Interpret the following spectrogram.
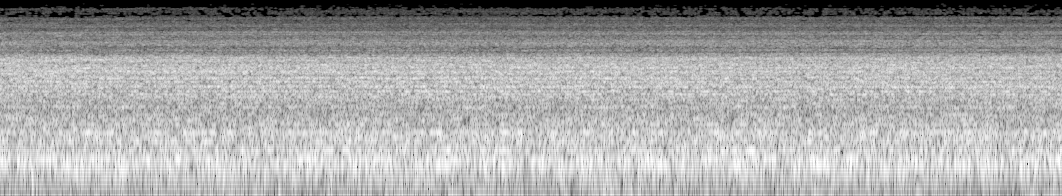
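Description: A steady, even hiss of noise with a faint low hum underneath, unchanging throughout.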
